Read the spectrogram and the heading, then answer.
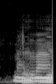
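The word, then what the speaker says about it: madeleine: Is that how you pronounce that? Madeline? – Madeline.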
